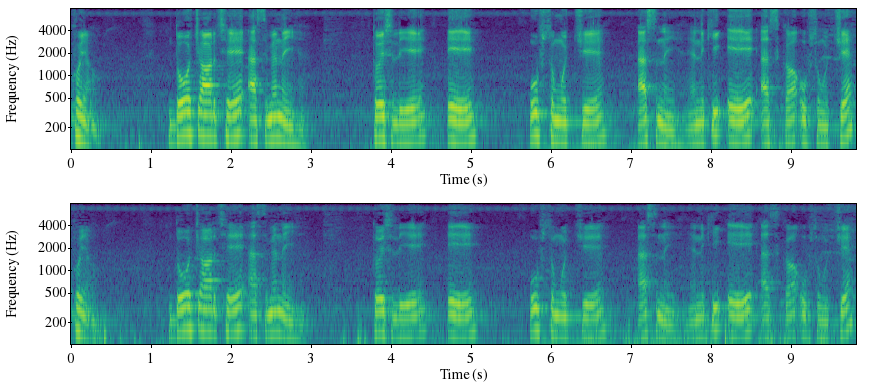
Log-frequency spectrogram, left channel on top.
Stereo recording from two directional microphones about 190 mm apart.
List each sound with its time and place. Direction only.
0.0 s speech: 55° left (ahead or behind)
1.3 s speech: 55° left (ahead or behind)
3.8 s a man's voice: 55° left (ahead or behind)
